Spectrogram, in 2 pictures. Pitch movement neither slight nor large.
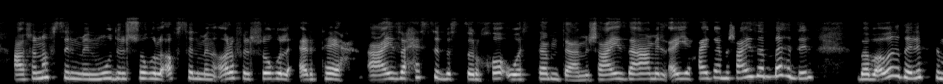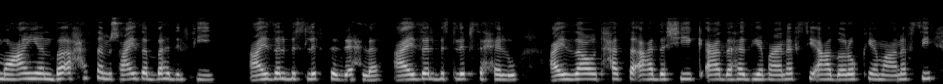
No: narrow, 2.2 semitones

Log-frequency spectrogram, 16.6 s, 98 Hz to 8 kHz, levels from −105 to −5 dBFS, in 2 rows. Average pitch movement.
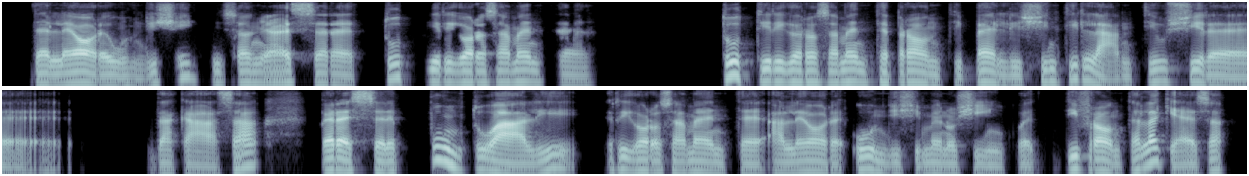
Yes: average, 4.5 semitones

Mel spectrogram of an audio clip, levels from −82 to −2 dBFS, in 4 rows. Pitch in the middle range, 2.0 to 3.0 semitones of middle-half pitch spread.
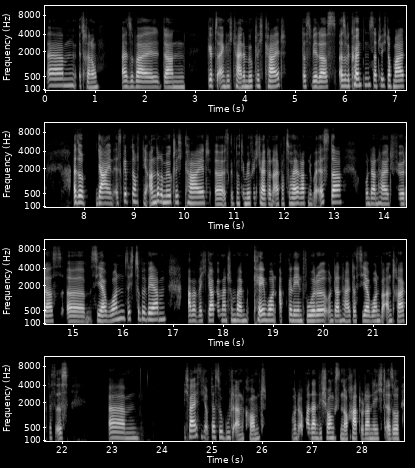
Yes: medium, 175 Hz; narrow, 2.6 semitones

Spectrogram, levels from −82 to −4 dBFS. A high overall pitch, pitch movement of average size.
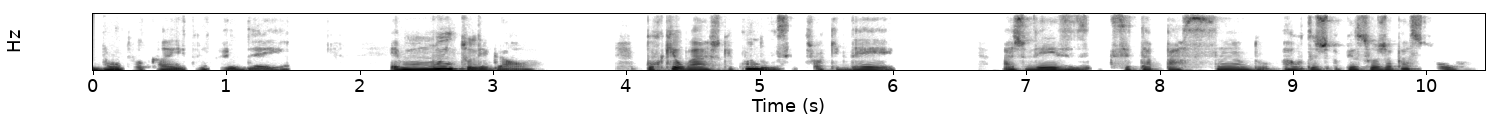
No: medium, 175 Hz; average, 3.1 semitones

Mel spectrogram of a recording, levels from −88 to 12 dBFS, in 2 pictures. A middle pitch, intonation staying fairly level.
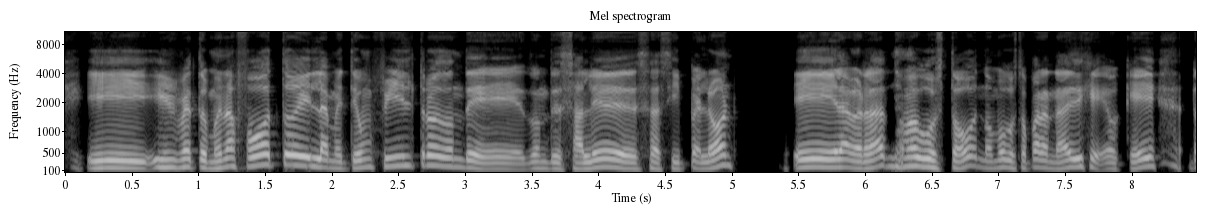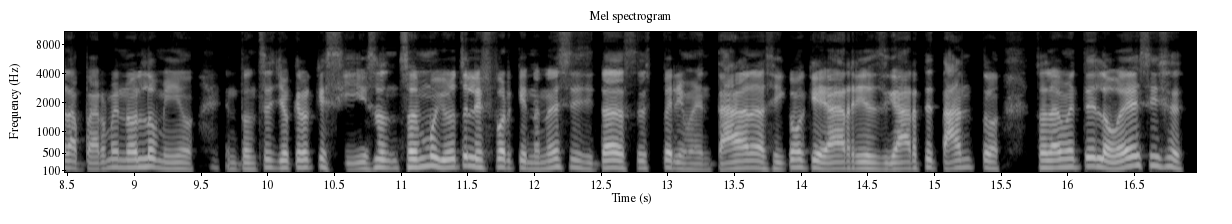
No: medium, 170 Hz; average, 3.7 semitones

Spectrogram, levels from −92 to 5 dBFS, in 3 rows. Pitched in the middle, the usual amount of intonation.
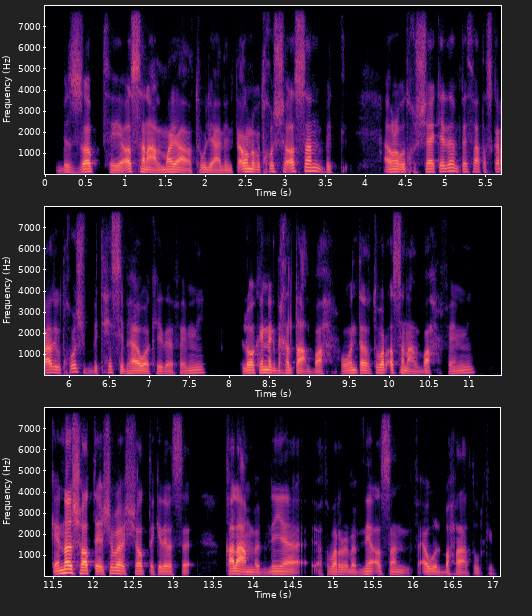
No: low, 120 Hz; average, 3.6 semitones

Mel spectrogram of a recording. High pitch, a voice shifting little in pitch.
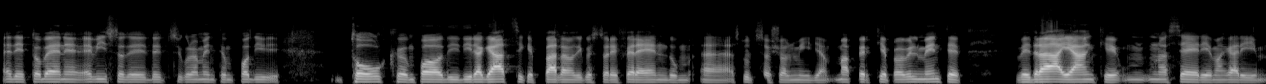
No: low, 115 Hz; narrow, 1.6 semitones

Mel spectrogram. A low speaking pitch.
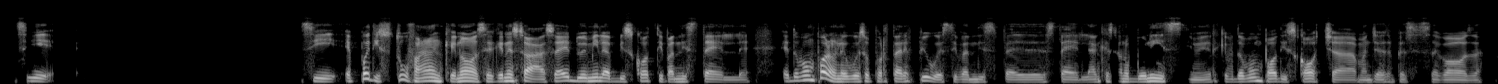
Yes: low, 130 Hz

